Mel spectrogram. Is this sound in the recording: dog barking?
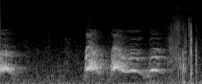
yes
